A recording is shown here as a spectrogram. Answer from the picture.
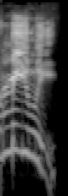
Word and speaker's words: melee: But with magic failing, you are literally hanging out here without any close combat fucking weapons for melee.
